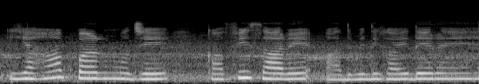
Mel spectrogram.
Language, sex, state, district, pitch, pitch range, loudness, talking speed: Hindi, female, Uttar Pradesh, Saharanpur, 260 Hz, 250-275 Hz, -15 LUFS, 125 wpm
